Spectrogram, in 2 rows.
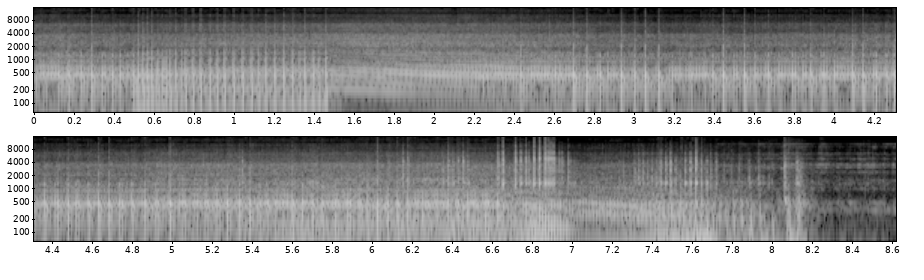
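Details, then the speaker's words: Vintage McCulloch Super 550 two-stroke chainsaw after carburetor cleaning, throttle was hanging up: fast steady idle buzz that never drops to a slow putter; idle speed too high. "it's idling a little bit high but it's running I'll go ahead I'll fire it up for you"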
